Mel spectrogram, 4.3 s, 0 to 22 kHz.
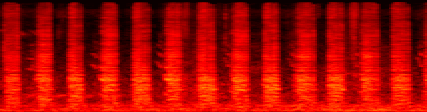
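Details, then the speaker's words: Renault Kangoo 2 front suspension creak: sharp rubbing squeak about three times a second with rocking, as the worn rubber spring insulator on the strut let metal rub on metal with sand and dirt; fixed with fresh grease. "Метал об метал, і ще тут пісочок, бруд попав. І воно ось такий звук давало."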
